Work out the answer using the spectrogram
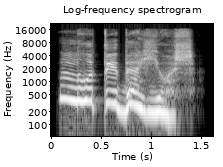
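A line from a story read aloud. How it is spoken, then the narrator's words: Indignant exhale. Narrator (Russian): Маша выдохнула из себя воздух возмущения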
